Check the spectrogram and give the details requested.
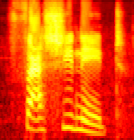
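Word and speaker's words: fascinate: Then we have फैशनेट। फैशनेट फैशनेट फैशनेट में हम क्या कर रहे हैं? सी को साइलेंट कर रहे हैं क्योंकि एस और सी एक साथ आ रहे हैं।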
